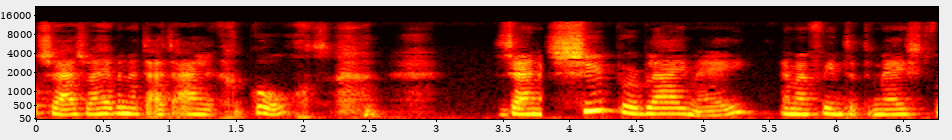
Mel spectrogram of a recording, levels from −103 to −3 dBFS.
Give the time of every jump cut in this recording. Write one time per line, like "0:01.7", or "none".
0:03.8
0:05.9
